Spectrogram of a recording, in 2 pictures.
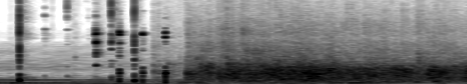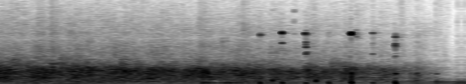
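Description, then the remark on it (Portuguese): A round of audience applause on a program for the show's specialist guest: dense, steady clapping swells after a second, holds at moderate loudness for several seconds, then thins out into a few scattered claps, with some light clinking sounds early on. “Então, uma salva de palmas para você”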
